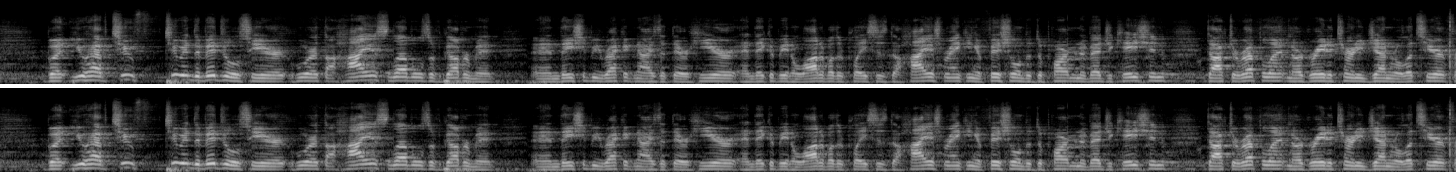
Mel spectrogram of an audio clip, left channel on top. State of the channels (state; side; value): identical; both; correlation 1.00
